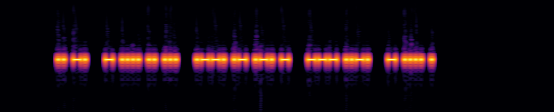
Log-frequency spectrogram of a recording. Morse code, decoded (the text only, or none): IN THIS PART OF THE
